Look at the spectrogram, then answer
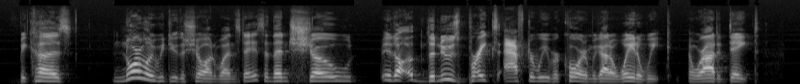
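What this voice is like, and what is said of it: Slightly hoarse voice. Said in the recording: “my voice sounds a little hoarsed.”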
